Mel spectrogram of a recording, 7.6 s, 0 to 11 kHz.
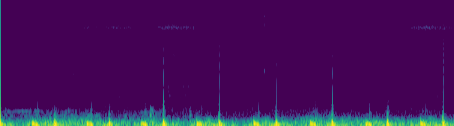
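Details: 36-year-old man recording his own heart with a homemade microphone stethoscope over the bicuspid (mitral) valve area: regular low thumps at about 65 beats a minute over a faint steady hum; normal heart sounds.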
